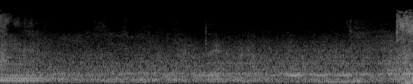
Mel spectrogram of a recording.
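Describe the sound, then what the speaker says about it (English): A NASCAR stock car runs long practice laps at the Golden Corral 500, a steady moderately distant engine roar with a louder rise at the end, heard under commentary. "see Mark Martin right here in the 6 car right now. He's on a long race run."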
